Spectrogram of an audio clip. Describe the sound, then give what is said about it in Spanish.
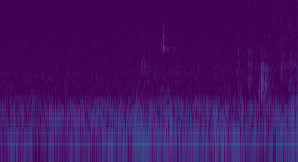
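Quiet mouth sounds of someone drinking water: a few soft wet sips and gulps over a low background rumble, with no talking. “Bueno, tomo agua.”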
